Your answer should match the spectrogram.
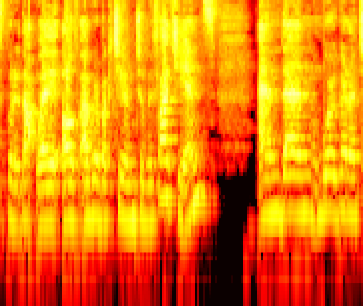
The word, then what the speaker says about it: Agrobacterium tumefaciens: Because in Italian it's like Agrobacterium tumefaciens. Which is probably more correct because it comes from Latin, but yeah, that's a very good point.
